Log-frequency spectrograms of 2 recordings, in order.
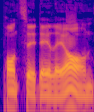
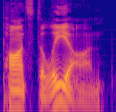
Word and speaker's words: Ponce de Leon: that starts with ponce well in atlanta if you call it ponce de leon people are going to be like where are you talking about what so you have to go down that road here but that's how it's pronounced in atlanta if i went to spain and started talking about ponce de leon i'd be laughed out of the room yeah so that's where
